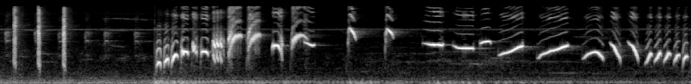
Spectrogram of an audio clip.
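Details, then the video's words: Long-drawn song of a male white-rumped shama kept as a lure bird. Sharp clicks first, then a rich run of varied whistles, rising and falling slurs and steady held notes, ending in quick repeated upslurred phrases. "Chích Chòe Lửa Mồi Hót kéo Giọng Dài Cực Hay"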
